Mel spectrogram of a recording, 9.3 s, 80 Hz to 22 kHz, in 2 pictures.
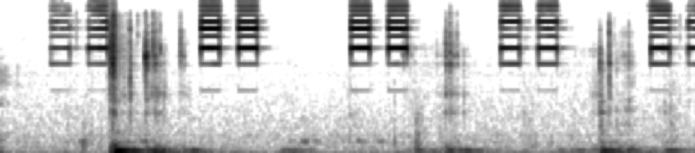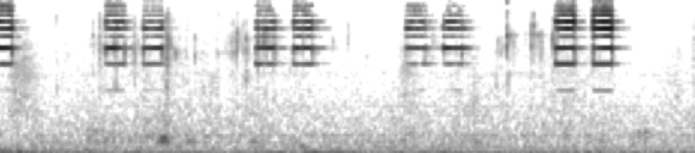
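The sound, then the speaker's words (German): A cardio watch alarm set for 9 o'clock beeps in quick high-pitched double pulses, repeating steadily throughout, fairly faint, with a few low thumps and rustles underneath and no talking. “Meine Cardio-Uhr, die piept. Die habe ich immer den Wecker noch auf 9 Uhr.”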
